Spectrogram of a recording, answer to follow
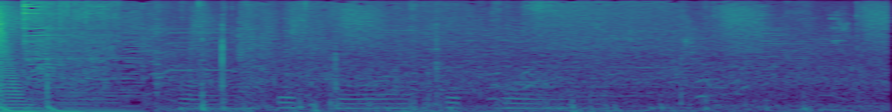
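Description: Electronic dance music with a heavy beat cuts off abruptly just under a second in. The music gives way to the open-air sound of a showjumping arena: faint distant speech over a public-address system and a low crowd murmur.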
